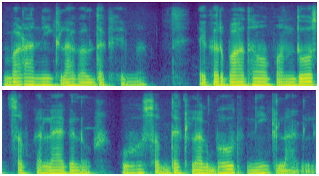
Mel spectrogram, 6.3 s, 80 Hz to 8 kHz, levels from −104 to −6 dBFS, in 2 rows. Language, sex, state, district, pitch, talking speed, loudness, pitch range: Maithili, male, Bihar, Madhepura, 115 Hz, 190 wpm, -17 LUFS, 110-120 Hz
